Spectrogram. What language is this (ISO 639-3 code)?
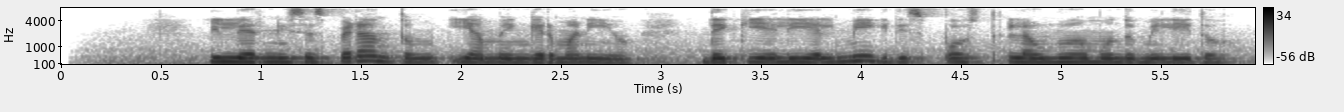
epo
